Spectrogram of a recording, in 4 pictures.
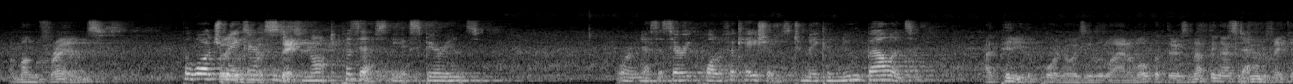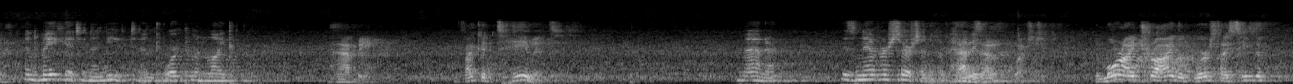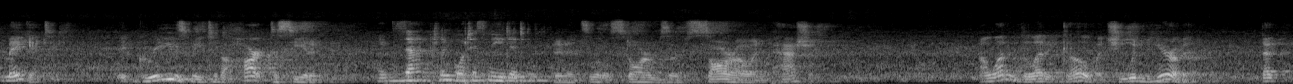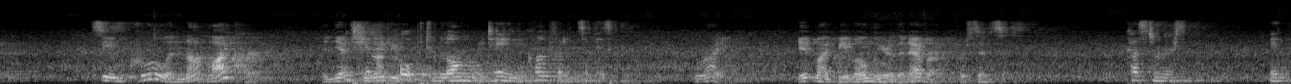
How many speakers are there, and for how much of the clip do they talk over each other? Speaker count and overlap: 2, about 7%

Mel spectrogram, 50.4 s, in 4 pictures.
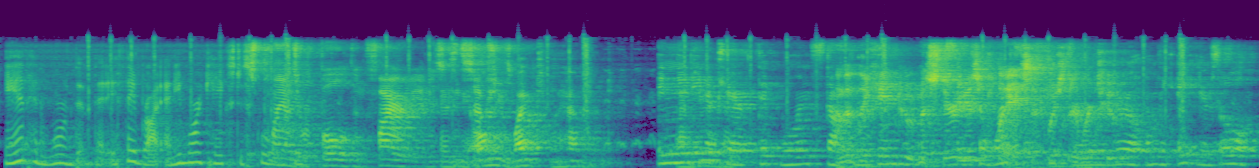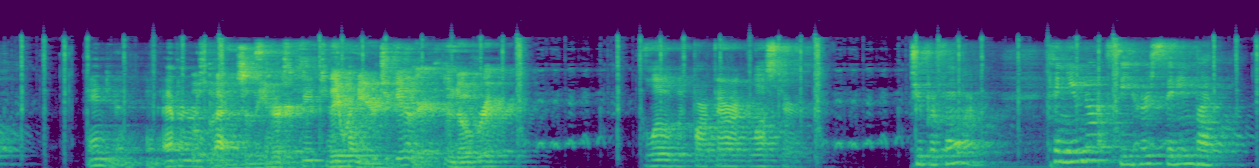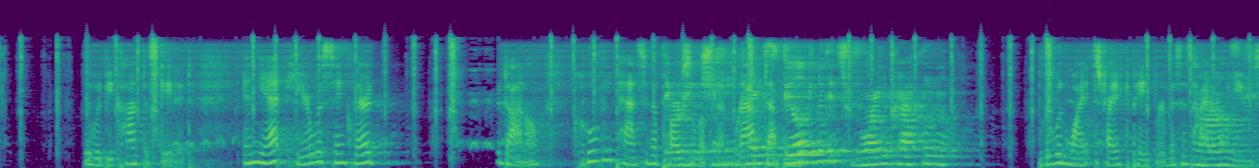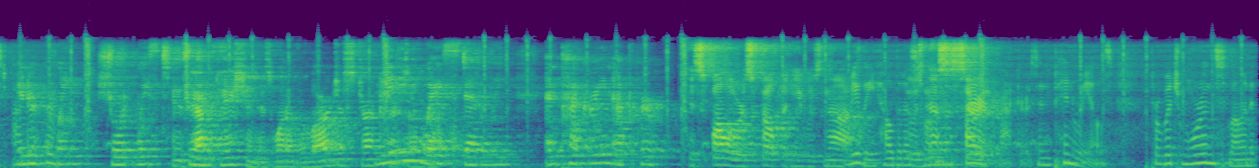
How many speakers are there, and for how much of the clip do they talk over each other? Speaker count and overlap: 5, about 27%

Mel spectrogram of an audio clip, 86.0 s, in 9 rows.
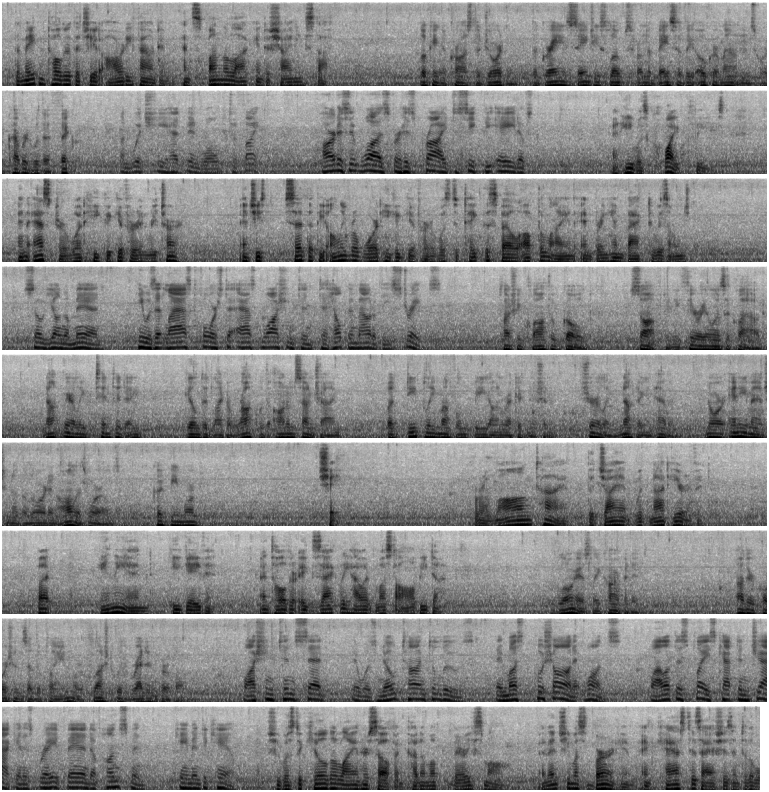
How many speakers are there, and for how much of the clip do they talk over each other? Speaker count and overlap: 3, no overlap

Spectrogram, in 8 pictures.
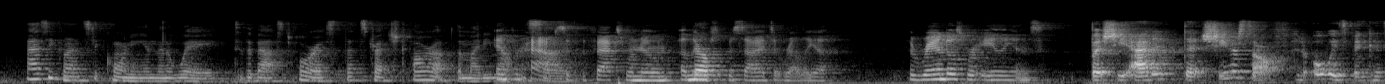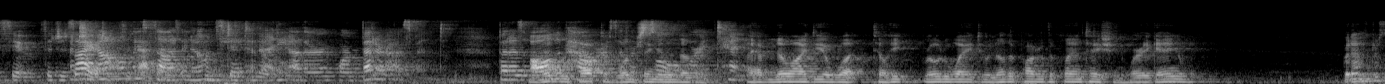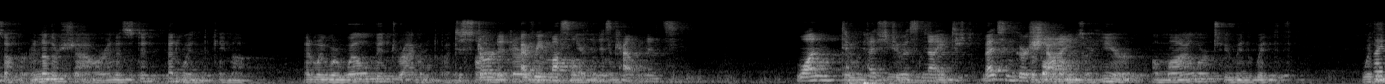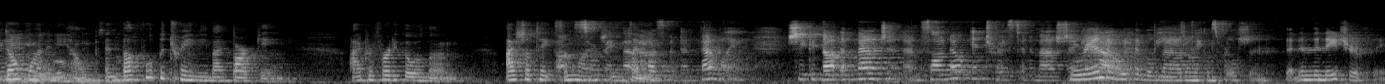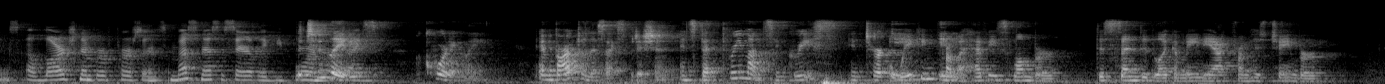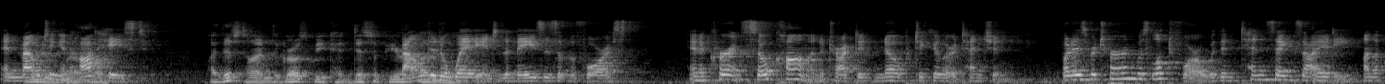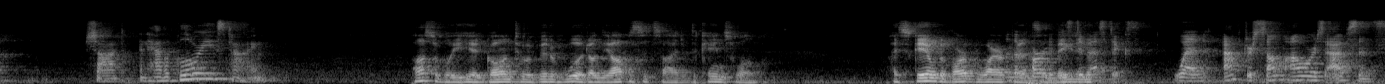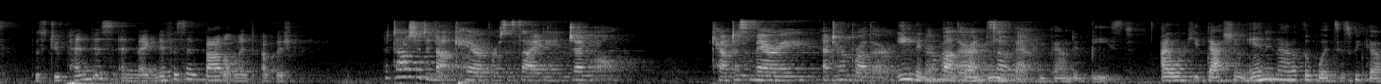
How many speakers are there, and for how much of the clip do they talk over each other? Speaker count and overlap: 7, about 19%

